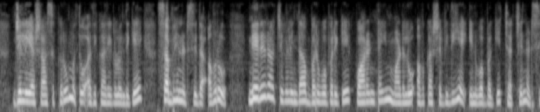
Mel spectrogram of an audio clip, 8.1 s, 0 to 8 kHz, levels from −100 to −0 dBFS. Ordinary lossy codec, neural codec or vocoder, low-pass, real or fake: Opus, 24 kbps; none; 7.2 kHz; real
